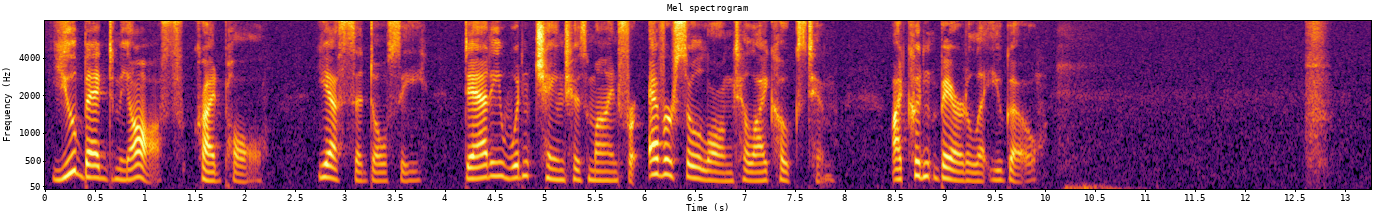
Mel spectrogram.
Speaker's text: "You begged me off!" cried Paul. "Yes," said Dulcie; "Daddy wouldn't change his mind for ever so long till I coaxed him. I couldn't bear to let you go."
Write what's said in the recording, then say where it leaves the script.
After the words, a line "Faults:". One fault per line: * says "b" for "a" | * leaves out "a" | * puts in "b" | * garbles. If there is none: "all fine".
"You begged me off!" cried Paul. "Yes," said Dulcie; "Daddy wouldn't change his mind for ever so long till I coaxed him. I couldn't bear to let you go."
Faults:
all fine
